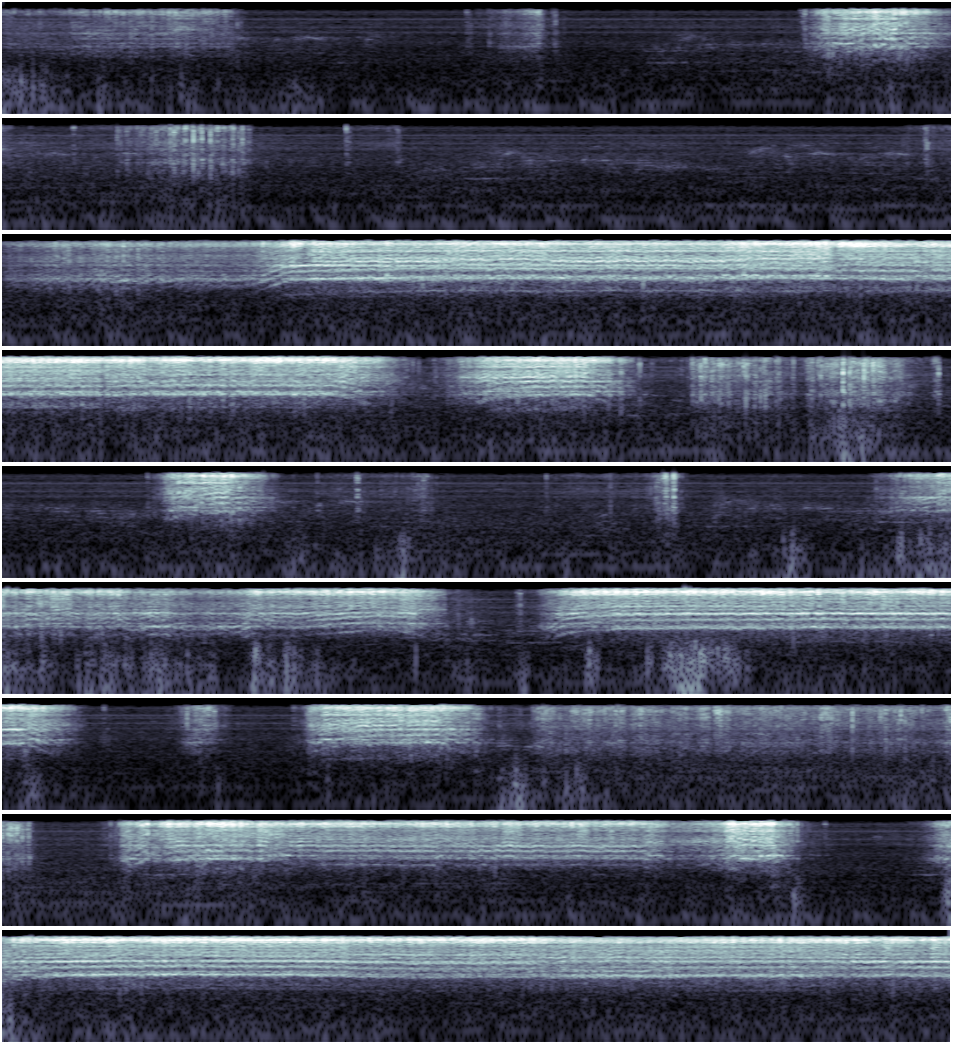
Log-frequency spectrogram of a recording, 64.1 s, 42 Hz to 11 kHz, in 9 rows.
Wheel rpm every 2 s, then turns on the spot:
40, 10, 10, 40, 10, 0, 0, 60, 140, 160, 170, 140, 70, 30, 30, 20, 0, 40, 90, 60, 140, 70, 60, 30, 30, 90, 120, 40, 80, 150, 140, 140.
8-10 26-28 46-50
